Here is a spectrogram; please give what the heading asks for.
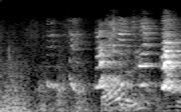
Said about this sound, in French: Ce chien, je vais le tuer, je crois.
